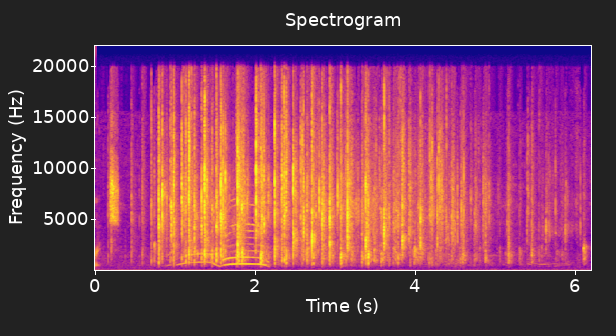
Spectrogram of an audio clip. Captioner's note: people applauding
